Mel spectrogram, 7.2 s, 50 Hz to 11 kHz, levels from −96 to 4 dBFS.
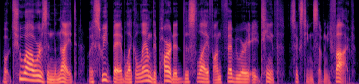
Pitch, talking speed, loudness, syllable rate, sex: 140 Hz, 175 wpm, -20 LUFS, 4.5 syllables/s, male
